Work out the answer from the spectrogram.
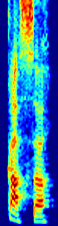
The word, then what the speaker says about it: cassa: Finally, whenever you have a double S, you need to say it with more emphasis. Pronounce it for longer than you typically would in English. Listen to the examples. Cassa.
